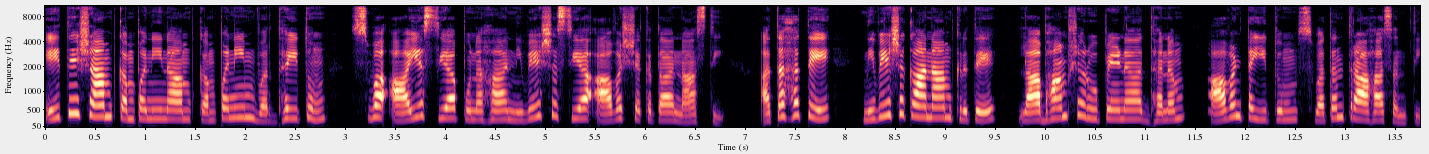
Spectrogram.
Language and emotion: Sanskrit, neutral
